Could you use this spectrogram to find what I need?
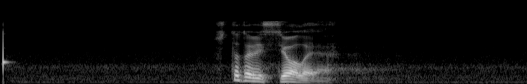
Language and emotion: Russian, positive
